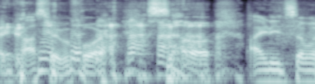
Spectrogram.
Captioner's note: laughs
